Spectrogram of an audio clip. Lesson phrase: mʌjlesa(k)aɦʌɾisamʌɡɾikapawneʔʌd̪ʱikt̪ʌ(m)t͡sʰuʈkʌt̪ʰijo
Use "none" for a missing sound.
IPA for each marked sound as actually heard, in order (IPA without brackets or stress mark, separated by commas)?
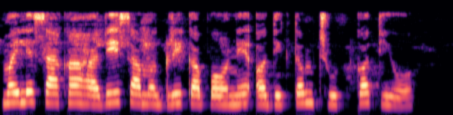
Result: kʰ, m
